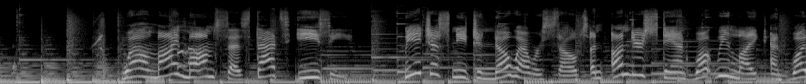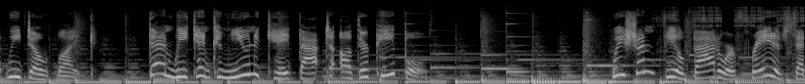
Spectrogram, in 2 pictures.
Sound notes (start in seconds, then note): none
